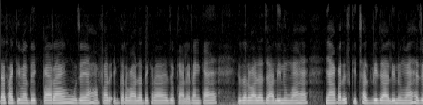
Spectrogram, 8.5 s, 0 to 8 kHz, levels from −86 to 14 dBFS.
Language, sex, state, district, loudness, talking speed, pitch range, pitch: Hindi, male, Chhattisgarh, Sukma, -15 LUFS, 235 wpm, 190-205 Hz, 200 Hz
